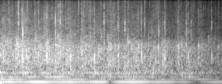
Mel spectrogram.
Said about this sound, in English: Can we give those who raise their hand a great clap of encouragement? So good.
